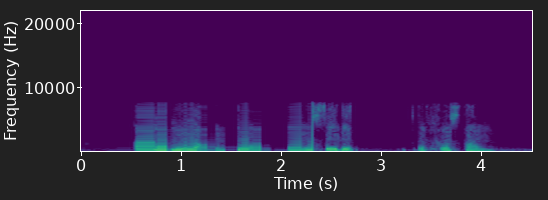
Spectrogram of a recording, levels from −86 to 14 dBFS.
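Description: Speech runs through a Speex codec throughout, heavily damaged: hoarse and noisy, suggesting roughly 6 kbps, with a smeared, grainy spectrogram. From 0.01 to 2.31 s there is robotic sound from repeated short buffers: a rigid 100 Hz metallic buzz, likely from repeating 10 ms chunks across most of that stretch, visible as evenly spaced harmonic lines and a periodic, copy-like waveform.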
